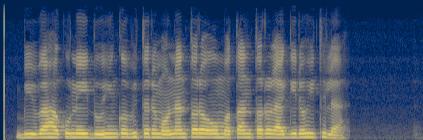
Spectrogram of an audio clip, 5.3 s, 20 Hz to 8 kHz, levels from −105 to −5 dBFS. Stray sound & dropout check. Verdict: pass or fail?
pass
